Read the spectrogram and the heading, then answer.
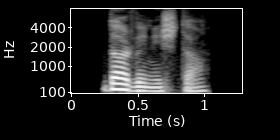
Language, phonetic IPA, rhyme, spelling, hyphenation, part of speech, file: Hungarian, [ˈdɒrviniʃtɒ], -tɒ, darwinista, dar‧wi‧nis‧ta, noun, Hu-darwinista.ogg
- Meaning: Darwinist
